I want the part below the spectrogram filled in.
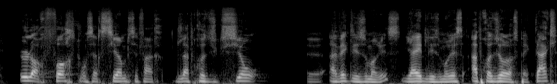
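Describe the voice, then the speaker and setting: A man with a strong Quebec accent talks at a very fast pace and medium pitch. His tone is animated, with big swings in loudness. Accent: strong Québécois. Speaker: comedian and podcaster. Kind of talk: casual interview chat. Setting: podcast studio.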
